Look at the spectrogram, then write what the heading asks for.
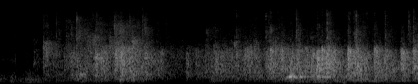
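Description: An audience at a conference panel session on GxP operations claps steadily for several seconds, a moderately loud, dense patter of applause with faint voices mixed in.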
